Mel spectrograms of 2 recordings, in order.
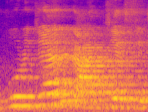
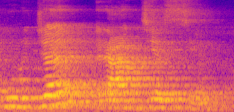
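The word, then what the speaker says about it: गुर्जरराज्यस्य: जैसे गुर्जर राज्यस्य, गुर्जर राज्यस्य, जो ऊपर में रेफ है तो वो र पहले उच्चारण करते हैं, गुर्जर राज्यस्य।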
